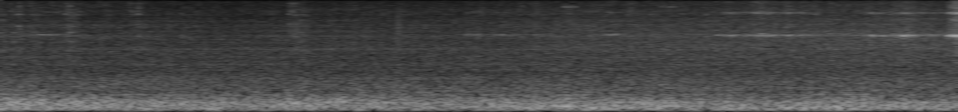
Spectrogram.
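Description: Passenger train running along the track, a steady low rumble of wheels and carriage heard at an open carriage window, with a faint high wheel squeal coming in near the end.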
